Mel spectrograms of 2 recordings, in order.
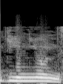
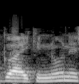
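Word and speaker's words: Guignon: ولی آقای دکتر من چک کردم گینیون صحیحه، آره، نه گایگنون شما نه گیگنون من، یعنی اون چیه؟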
